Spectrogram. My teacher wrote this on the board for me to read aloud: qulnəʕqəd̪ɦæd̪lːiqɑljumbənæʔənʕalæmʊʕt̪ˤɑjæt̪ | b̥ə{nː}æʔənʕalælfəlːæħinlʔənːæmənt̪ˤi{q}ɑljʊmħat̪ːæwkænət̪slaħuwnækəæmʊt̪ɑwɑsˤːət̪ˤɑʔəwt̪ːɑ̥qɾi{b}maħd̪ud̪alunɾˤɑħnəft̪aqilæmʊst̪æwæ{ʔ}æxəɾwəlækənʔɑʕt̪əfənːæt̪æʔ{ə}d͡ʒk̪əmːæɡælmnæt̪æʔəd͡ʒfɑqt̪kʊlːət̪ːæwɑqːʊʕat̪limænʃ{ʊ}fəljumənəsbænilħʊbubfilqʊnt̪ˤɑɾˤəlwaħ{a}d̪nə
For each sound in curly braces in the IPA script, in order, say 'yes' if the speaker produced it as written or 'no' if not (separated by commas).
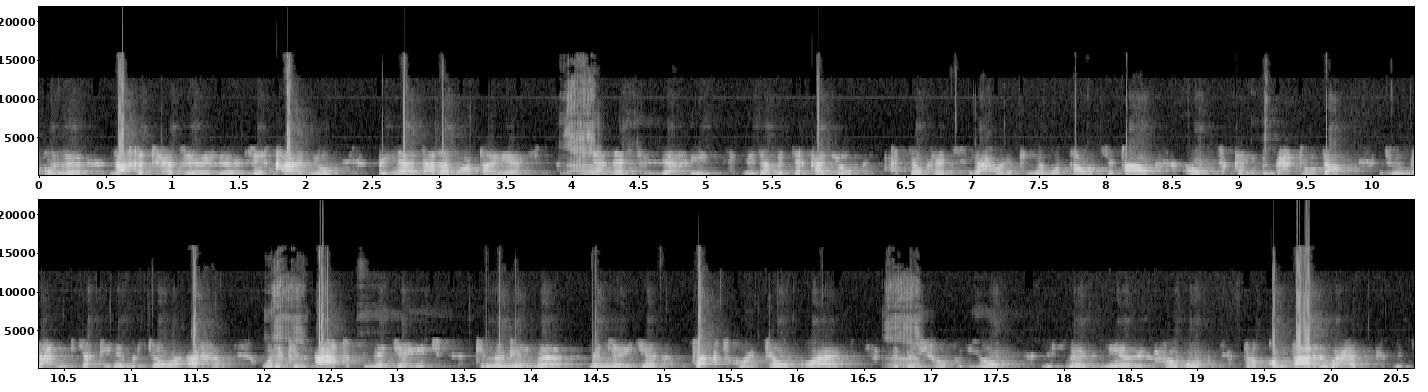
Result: no, yes, yes, yes, yes, no, no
